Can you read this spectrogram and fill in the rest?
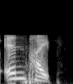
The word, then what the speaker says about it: IN-pipe: It's called an M-pipe system. – Oh, M-pipe. – How do you spell that? – Oh, N-pipe. I-N oh. – dash pipe. Oh, I thought you were telling me it's M as in Mary pipe.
